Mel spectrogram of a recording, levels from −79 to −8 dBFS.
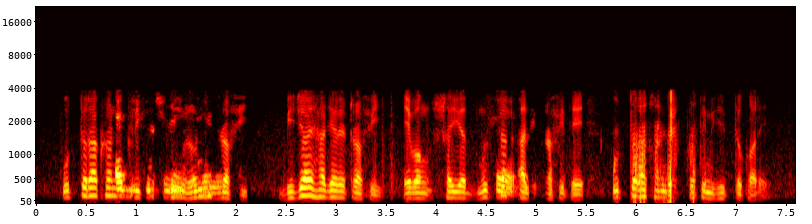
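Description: From 1.09 to 1.47 s, 1.67 to 2.13 s and 4.93 to 5.16 s, the speech sinks and breaks into fragments. The most likely cause is speech suppressed in double talk: the echo canceller mistook the talker for loudspeaker echo while the far side spoke, and turned both down. The deepest cuts are roughly 25 dB, 15 dB and 20 dB. On a waveform these appear as sudden notches in the envelope. On a spectrogram the bands fade, thinning first at the top.

From 5.74 to 6.65 s, the speech is buried under harsh, rasping distortion. This is a codec payload misread: the receiver assembled the bits of each G.726 code word in the wrong order, so every decoded difference is wrong. Elsewhere the line shows light G.726 texture consistent with 32 kbit/s and a 150 Hz to 3.4 kHz band. On a spectrogram the distortion fills that band with dense noise and hides the harmonics, and the waveform becomes jagged and spiky.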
